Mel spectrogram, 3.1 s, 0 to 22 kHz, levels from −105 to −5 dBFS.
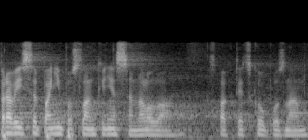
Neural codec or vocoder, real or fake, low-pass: none; real; 7.2 kHz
